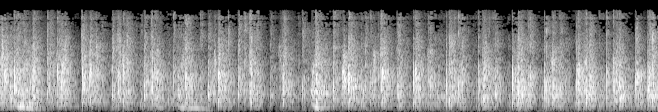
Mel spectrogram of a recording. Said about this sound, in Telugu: Sir చప్పట్లు కొడదాం అన్నదాతలకు.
